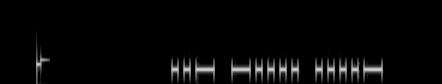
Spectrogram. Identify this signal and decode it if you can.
Morse code, heard as a keyed tone, about 20 wpm, 700 Hz. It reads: U64
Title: Three Letter-Number Combinations - 20wpm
